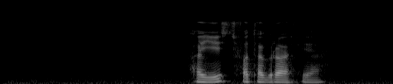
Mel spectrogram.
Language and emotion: Russian, neutral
